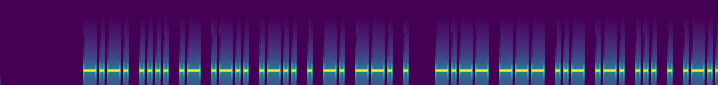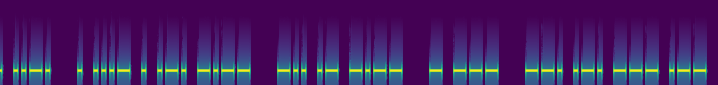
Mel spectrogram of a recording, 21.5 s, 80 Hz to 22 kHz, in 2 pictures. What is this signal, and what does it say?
Morse code, heard as a keyed tone, about 20 wpm, 700 Hz. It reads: CHALLENGE YOURSELF EVERY DAY TO GROW
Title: Difficult Sentences with Hints - 20wpm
